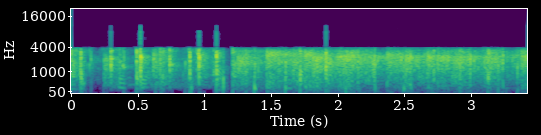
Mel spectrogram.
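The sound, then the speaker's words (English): Scattered hand claps break into dense, continuous applause from participants on an Institute for Literacy and Learning conference call after their phones are unmuted, thin and band-limited like sound passed through a phone line, with a few sharp individual claps standing out early on. “And I am going to unmute everyone's phones, and when I do so, could you all please join me in giving Dr. Motes a round of applause?”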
